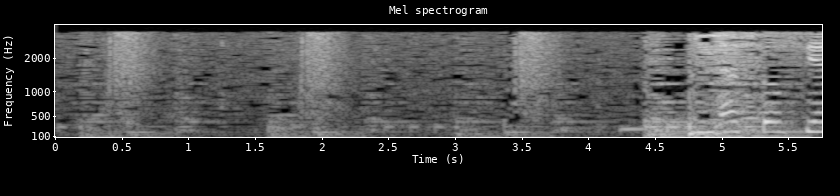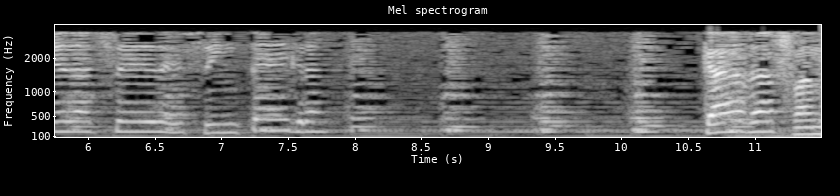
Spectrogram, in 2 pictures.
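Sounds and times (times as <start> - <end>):
whip cracks: 0.3 - 0.9, 1.8 - 2.3, 3.4 - 3.8
speech: 5.0 - 8.9, 10.6 - 11.4.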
